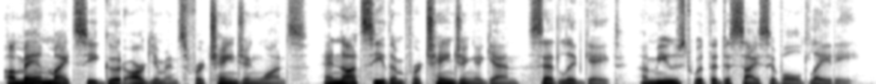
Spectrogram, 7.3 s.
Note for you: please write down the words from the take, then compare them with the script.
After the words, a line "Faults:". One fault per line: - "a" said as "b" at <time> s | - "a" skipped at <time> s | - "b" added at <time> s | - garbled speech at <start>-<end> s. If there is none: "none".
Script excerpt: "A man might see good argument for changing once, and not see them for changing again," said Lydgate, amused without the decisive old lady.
"A man might see good arguments for changing once, and not see them for changing again," said Lydgate, amused with the decisive old lady.
Faults:
- "argument" said as "arguments" at 1.1 s
- "without" said as "with" at 5.8 s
